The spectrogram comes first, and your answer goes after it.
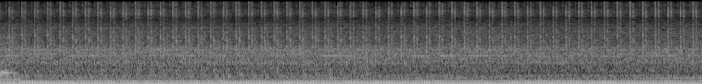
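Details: Ford Scorpio DOHC at idle: a regular light knock, roughly two to three per second, over the engine hum. Engine knock, source not pinned down.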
